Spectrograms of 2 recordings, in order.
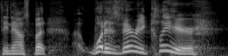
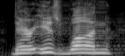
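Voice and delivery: much louder and slow, each word weighted; proclaimed; 2 semitones higher, 9 dB louder, slower than usual. Acted. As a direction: proclaim it slowly to the congregation. Preacher repeats key phrase.

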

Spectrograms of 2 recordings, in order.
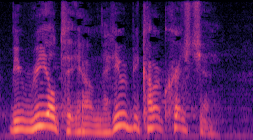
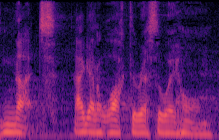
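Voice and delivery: muttered, fast and softer grumble; grumbling aside; 7 semitones lower, 7 dB quieter than usual. Retold or imitated. Stranded hitchhiker grumbling to himself, muttered fast. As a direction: grumble it under your breath, quickly.

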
